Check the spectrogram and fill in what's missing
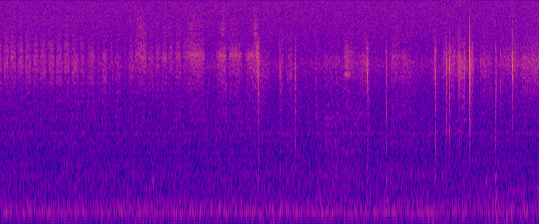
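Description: A rubber eraser scrubs across a pencil drawing on paper with a soft, quiet scratching and rubbing, growing into quick bursts of short strokes toward the end.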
